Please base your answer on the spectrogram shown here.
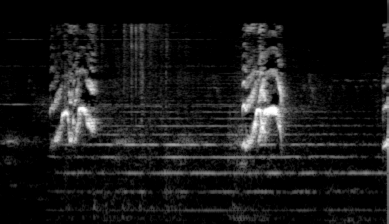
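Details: Cockatiel singing, giving two harsh, arched squawking notes about two seconds apart, each with bright overtones, over a steady low electrical hum indoors.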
